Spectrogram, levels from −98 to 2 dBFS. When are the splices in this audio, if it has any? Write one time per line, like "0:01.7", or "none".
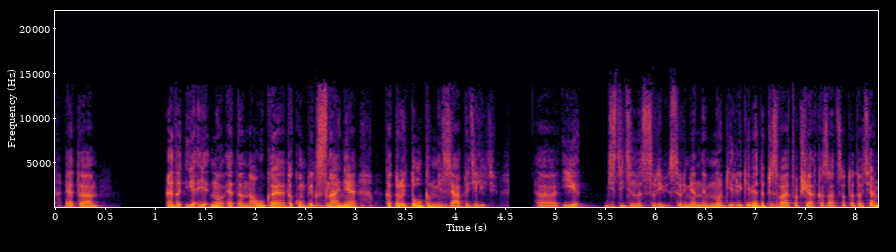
0:01.7
0:02.4
0:03.2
